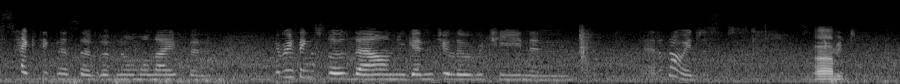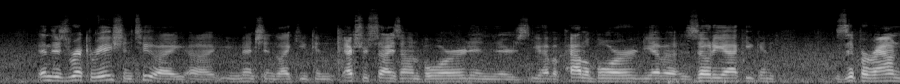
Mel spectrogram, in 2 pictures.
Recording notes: our podcast recorded in a makeshift sit-in area on the pier and among storage containers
